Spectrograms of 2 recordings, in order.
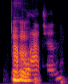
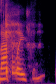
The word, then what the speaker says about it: Appalachian: Appalachian, not Appalachian. Gotta say it right.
